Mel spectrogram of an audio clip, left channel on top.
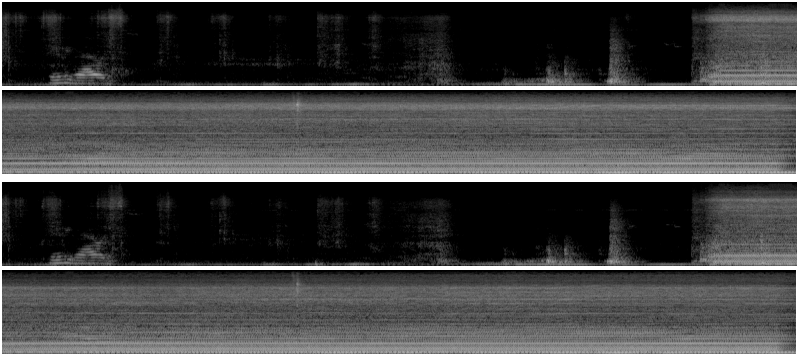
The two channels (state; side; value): normal; both; correlation 0.73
